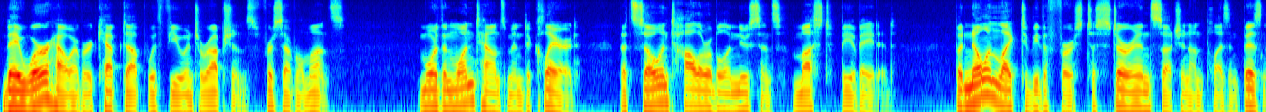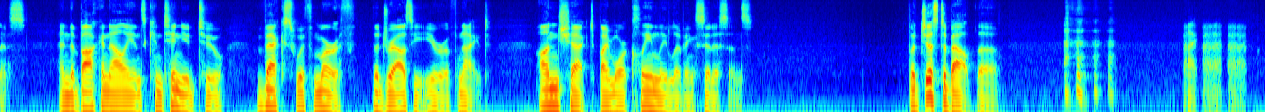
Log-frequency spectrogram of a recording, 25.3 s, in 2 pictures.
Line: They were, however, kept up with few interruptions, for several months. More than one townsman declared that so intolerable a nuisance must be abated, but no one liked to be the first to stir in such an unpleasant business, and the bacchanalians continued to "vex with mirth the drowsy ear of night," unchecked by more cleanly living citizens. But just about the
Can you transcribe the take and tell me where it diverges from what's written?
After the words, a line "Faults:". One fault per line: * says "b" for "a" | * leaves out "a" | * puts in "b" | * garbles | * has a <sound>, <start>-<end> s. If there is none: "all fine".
They were, however, kept up with few interruptions, for several months. More than one townsman declared that so intolerable a nuisance must be abated, but no one liked to be the first to stir in such an unpleasant business, and the bacchanalians continued to "vex with mirth the drowsy ear of night," unchecked by more cleanly living citizens. But just about the
Faults:
* has a laugh, 23.3-23.9 s
* has a laugh, 24.5-25.1 s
